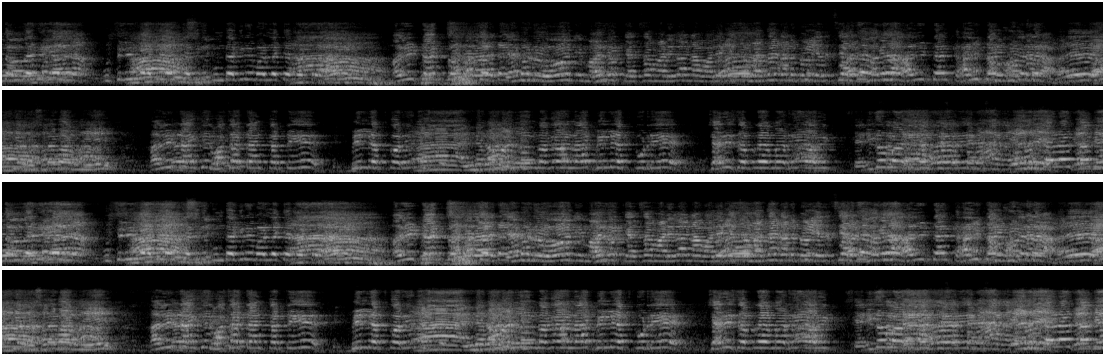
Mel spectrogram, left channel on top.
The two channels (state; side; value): quieter; left; 3.2 dB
